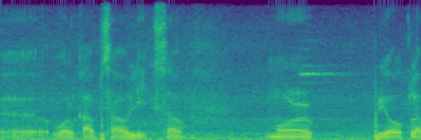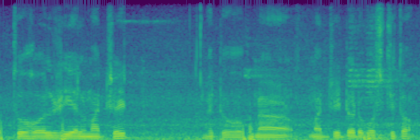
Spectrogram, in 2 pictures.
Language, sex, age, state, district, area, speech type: Assamese, male, 18-30, Assam, Kamrup Metropolitan, urban, spontaneous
